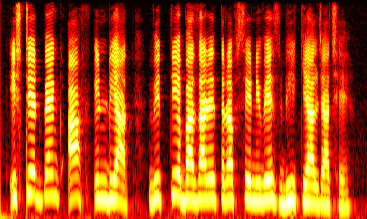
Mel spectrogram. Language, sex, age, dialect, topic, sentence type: Magahi, male, 18-24, Northeastern/Surjapuri, banking, statement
